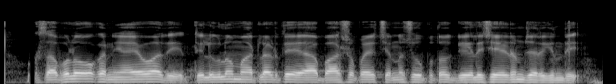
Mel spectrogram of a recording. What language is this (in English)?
Telugu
